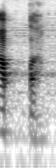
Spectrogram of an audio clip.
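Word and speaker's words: 아빠: এই সাংবিয়ক মাঝে থাকার কারণে ডবল উচ্চারণ হবে আপ্পা।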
